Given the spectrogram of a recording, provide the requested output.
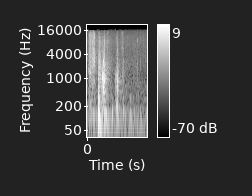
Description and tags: me jumping in front of the microphone inside my silent room.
